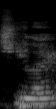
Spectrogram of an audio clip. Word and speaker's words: Chile: Chile. It's pronounced Chile.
